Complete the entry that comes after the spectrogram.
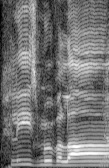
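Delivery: loud, drawn-out imitation of a polite order; slow, projected mock courtesy; mock-polite request. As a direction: stretch it out as a mock civil request. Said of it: "Not like".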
